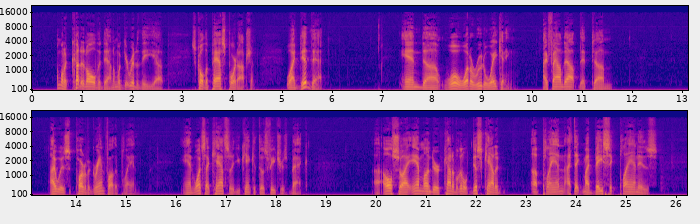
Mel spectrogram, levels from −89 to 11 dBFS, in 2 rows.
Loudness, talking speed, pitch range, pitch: -23 LUFS, 165 wpm, 90-110 Hz, 100 Hz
